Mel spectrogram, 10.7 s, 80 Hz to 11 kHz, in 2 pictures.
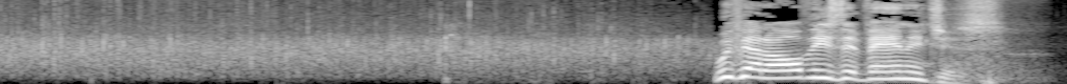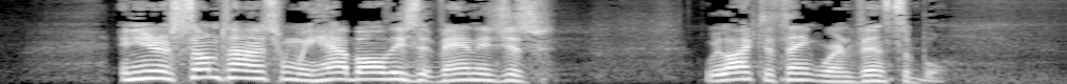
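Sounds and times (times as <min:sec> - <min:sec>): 
audience applause for singers: 0:00.0 - 0:03.9
speech: 0:03.6 - 0:05.1, 0:06.0 - 0:08.2, 0:08.9 - 0:10.2.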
